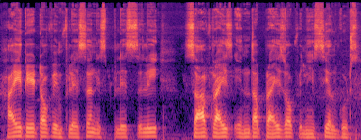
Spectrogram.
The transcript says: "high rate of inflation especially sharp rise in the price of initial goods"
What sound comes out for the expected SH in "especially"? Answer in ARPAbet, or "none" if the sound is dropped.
S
